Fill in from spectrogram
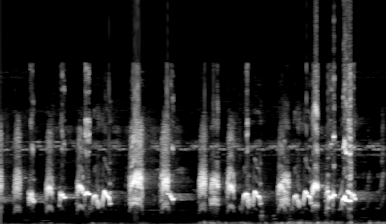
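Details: Kutilang garuda sooty-headed bulbul in lively song meant for luring and as a master recording; quick run of bubbly, wavering whistled notes and sharp chirps, tightly packed, with a soft low rumble underneath.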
